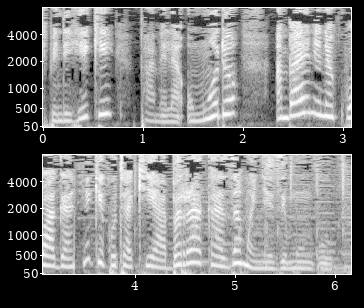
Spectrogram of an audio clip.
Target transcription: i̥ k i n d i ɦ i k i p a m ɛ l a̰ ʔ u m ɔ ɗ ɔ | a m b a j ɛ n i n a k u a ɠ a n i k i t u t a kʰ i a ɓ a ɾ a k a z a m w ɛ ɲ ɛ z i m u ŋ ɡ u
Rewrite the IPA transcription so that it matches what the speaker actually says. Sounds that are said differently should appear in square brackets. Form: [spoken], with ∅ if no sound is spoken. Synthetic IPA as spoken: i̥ [p] i n d i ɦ i k i p a m ɛ l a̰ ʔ u m ɔ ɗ ɔ | a m b a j ɛ n i n a k u a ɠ a n i k i [k] u t a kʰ i a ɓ a ɾ a k a z a m w ɛ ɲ ɛ z i m u ŋ ɡ u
